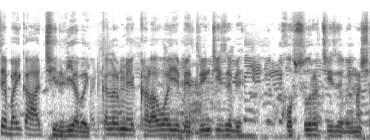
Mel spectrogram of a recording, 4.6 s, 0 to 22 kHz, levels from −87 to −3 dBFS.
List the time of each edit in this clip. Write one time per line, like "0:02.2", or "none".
0:01.2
